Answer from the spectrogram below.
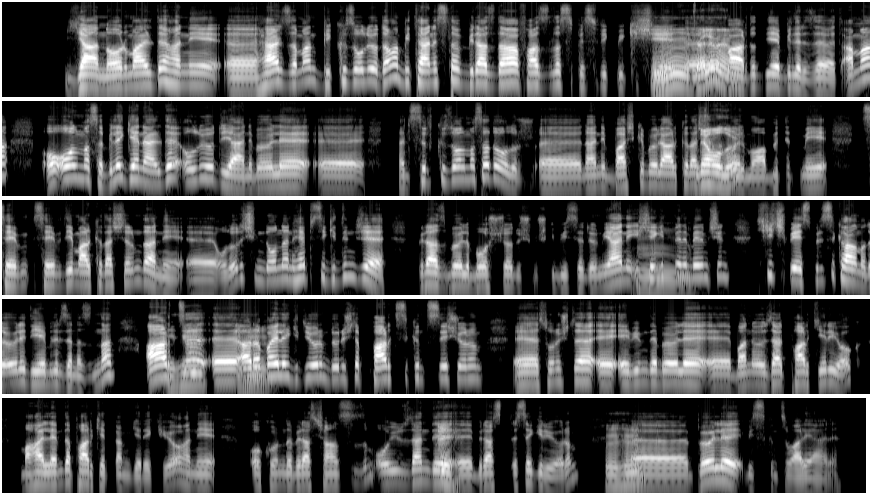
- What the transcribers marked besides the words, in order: tapping
- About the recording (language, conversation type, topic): Turkish, advice, Kronik yorgunluk nedeniyle her sabah işe gitmek istemem normal mi?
